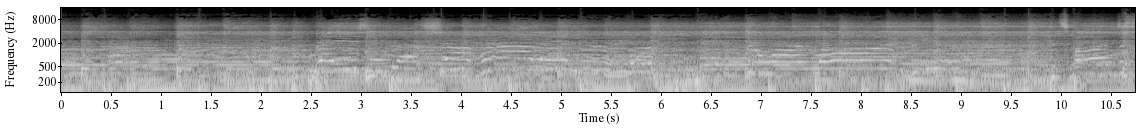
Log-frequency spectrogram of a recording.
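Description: Live roots-rock band playing a song: singing over acoustic guitars, bass and drums, loud and steady throughout.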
